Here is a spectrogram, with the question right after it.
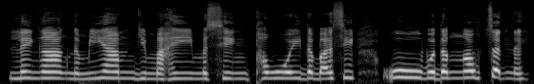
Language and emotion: Manipuri, angry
